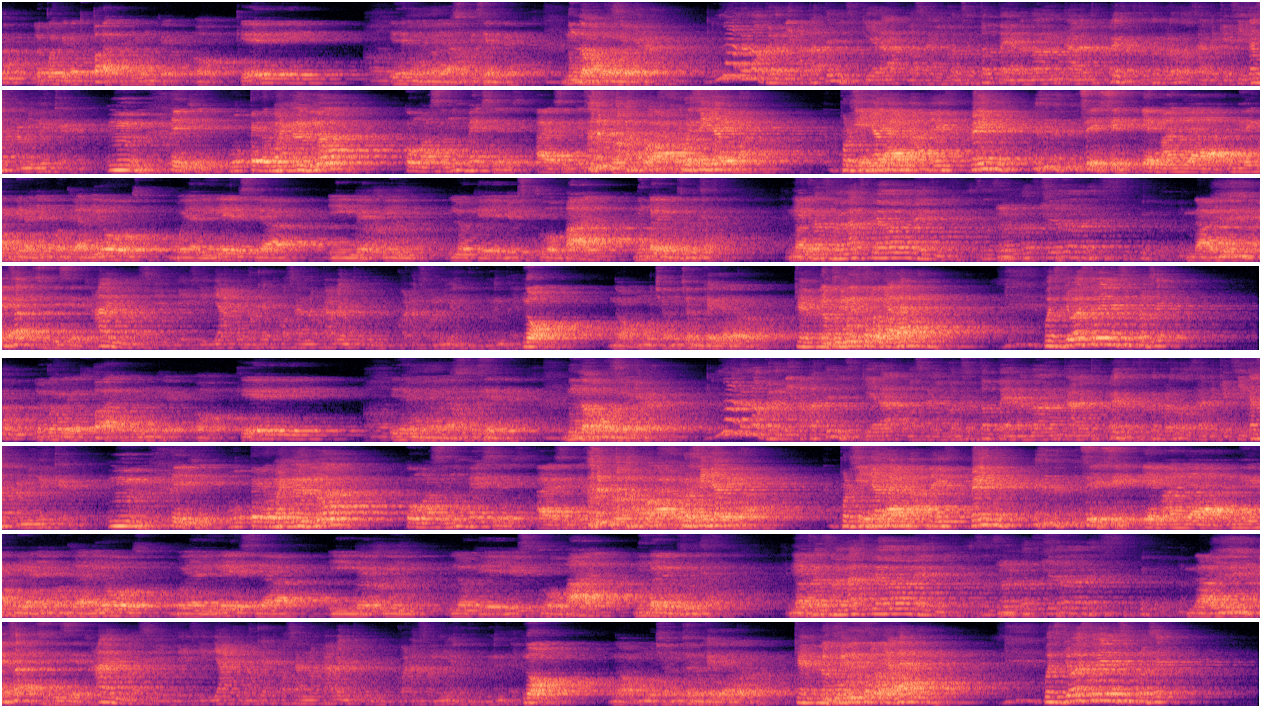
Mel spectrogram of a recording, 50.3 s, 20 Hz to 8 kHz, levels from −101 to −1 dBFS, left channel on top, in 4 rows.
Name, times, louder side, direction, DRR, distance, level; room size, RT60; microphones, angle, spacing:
voice 1, 0.0-2.1 2.4-3.1 3.9-5.2 5.6-6.5 13.6-14.7 15.1-16.0 16.6-20.1 21.1-21.8 23.4-26.6 26.8-28.1 28.4-29.3 29.6-31.2 31.5-32.3 33.0-33.4 35.1-35.8 37.0-38.0 38.4-38.5 42.9-43.3 43.8-45.4 45.9-47.1, left 1 dB, 40° left, -5 dB, 0.8 m, -24 dB
voice 2, 3.6-4.9 5.4-6.7 7.0-13.3 13.8-14.4 14.6-16.1 18.4-20.0 20.8-23.5 28.7-29.2 31.9-32.3 33.1-37.0 37.2-38.1 38.6-43.0 44.8-44.9 45.7-46.8 47.7-49.3, equal, 10° right, -7 dB, 0.5 m, -28 dB
5.3 x 4.0 x 2.2 m, 2.2 s
head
